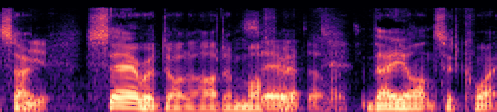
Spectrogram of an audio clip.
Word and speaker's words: Sarah Dollard: that we've got um we've been saying her name wrong it's Sarah Dollard oh Sarah Dollard why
